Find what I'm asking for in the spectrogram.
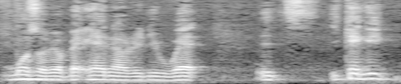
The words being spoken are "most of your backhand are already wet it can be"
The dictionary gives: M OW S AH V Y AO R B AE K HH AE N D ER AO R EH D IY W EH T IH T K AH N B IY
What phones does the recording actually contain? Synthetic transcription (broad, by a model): M OW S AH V Y AO B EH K HH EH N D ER AO R EH D IY W EH T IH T K AH N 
